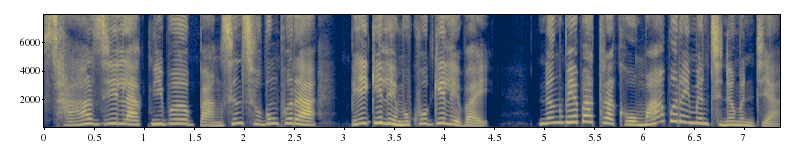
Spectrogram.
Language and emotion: Bodo, surprised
